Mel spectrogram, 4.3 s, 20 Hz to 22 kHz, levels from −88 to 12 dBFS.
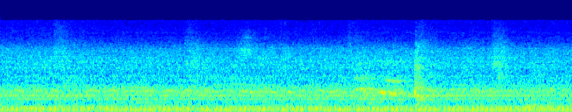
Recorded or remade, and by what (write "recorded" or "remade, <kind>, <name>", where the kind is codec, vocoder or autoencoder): remade, vocoder, BigVGAN v2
